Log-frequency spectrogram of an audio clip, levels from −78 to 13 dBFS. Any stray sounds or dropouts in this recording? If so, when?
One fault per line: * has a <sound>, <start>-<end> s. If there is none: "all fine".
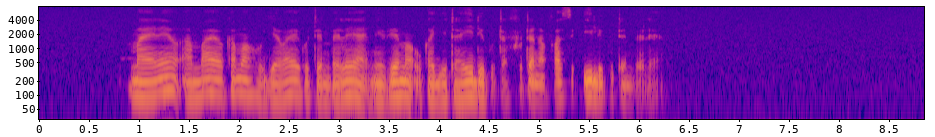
all fine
